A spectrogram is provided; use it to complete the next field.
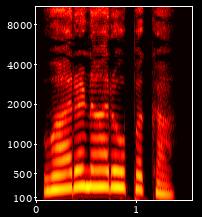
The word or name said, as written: ವಾರಣಾರೋಪಕ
